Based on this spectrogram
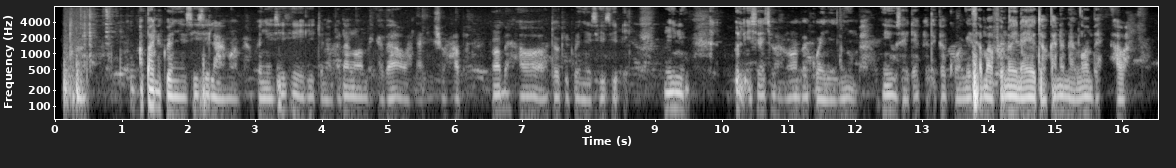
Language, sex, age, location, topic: Swahili, male, 18-24, Nakuru, agriculture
